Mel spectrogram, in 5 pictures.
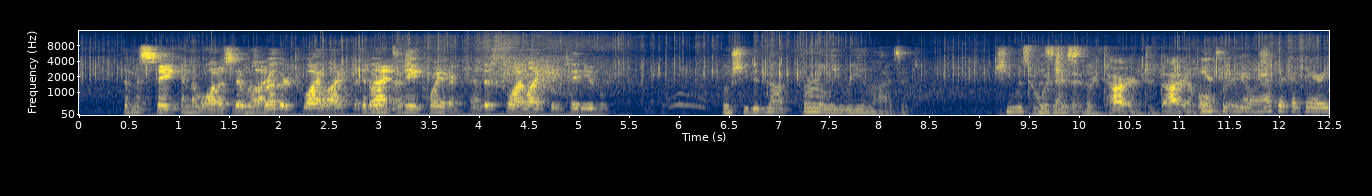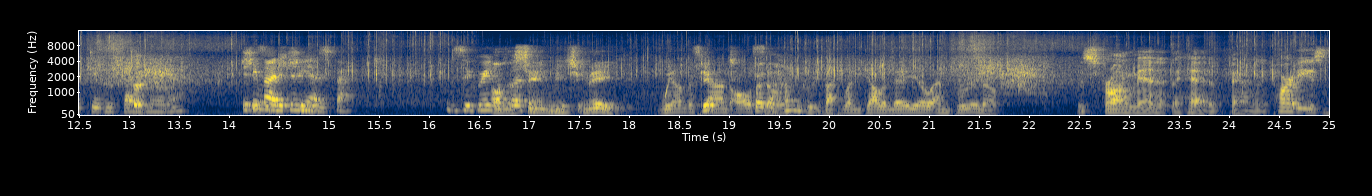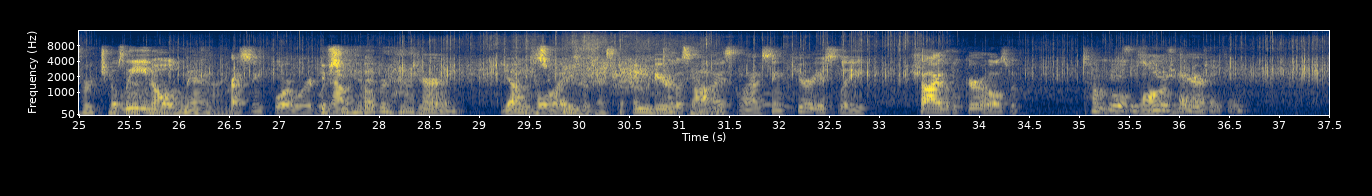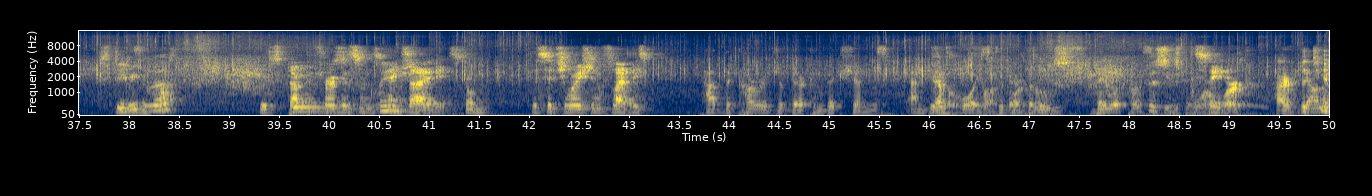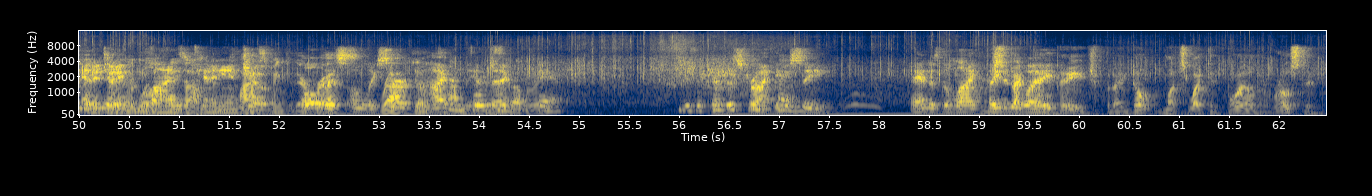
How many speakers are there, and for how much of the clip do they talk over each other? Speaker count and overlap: nine, about 47%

